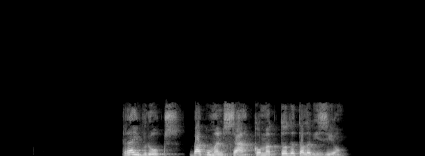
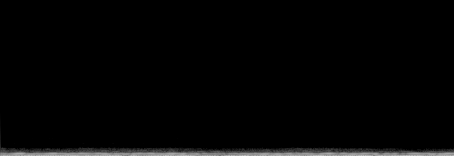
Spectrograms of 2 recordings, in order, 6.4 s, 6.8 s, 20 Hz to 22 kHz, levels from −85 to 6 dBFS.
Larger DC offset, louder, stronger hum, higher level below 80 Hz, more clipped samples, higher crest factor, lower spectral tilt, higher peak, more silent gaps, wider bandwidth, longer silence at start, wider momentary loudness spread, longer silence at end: neither; first, -15 LUFS vs -27 LUFS; neither; second, -62 dBFS vs -54 dBFS; neither; about the same, 16 dB vs 12 dB; second, -5 dB/octave vs -16.5 dB/octave; first, -2 dBFS vs -14 dBFS; neither; first, 7.8 kHz vs 1.2 kHz; first, 1.85 s vs 0 s; first, 12 LU vs 3 LU; first, 1.25 s vs 0 s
